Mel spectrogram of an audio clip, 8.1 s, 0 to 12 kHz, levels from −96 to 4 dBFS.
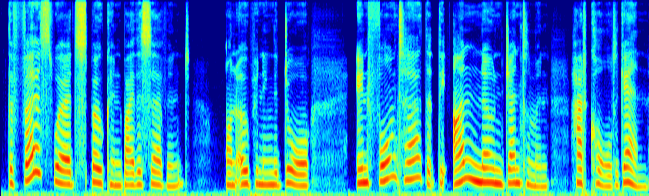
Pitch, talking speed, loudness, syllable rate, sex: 230 Hz, 150 wpm, -18 LUFS, 4.8 syllables/s, female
